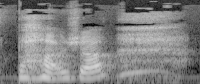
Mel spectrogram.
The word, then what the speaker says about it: Baja: so I'm gonna take baja pronounce Basha it's a beautiful rich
